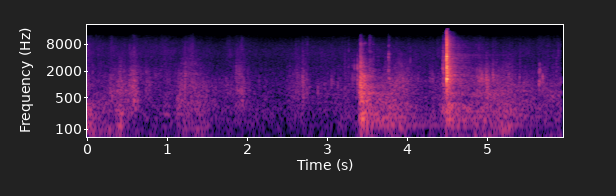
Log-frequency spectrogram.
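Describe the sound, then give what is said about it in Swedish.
The bonnet of a well-kept, museum-inspected car with a three-cylinder, 993 cc, 50 hp engine is opened: a low rustle and a broad mechanical scrape build up, followed a second later by one sharp metallic clunk, with no talking. “Men ska vi kika lite under motorhuven?”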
